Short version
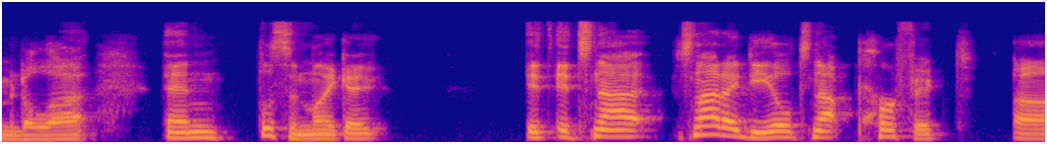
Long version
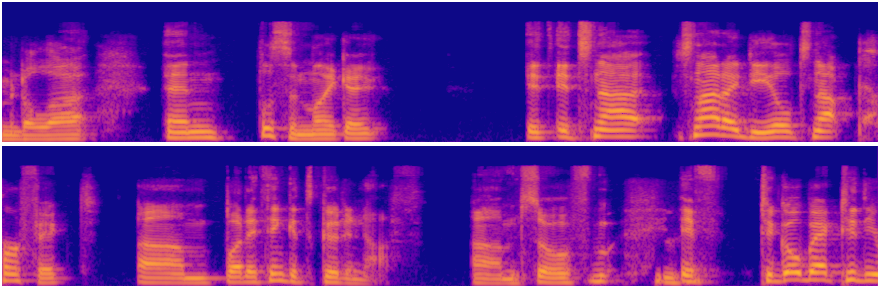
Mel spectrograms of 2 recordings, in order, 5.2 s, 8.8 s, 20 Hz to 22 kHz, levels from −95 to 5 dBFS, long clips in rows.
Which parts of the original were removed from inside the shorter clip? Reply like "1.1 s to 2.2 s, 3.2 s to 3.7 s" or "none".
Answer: none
